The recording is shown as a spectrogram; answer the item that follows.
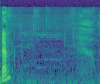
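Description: A woman's voice finishing a word, then a quiet pause with faint room noise and a soft hiss, like a breath, before she speaks again.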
